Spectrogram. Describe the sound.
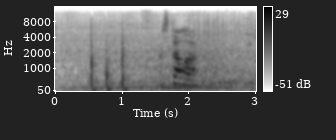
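Three quick, sharp knocks on a wooden office door, evenly spaced, followed a moment later by a brief voice speaking.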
